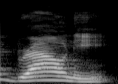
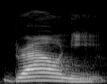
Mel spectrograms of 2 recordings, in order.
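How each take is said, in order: Both takes have the same delivery.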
